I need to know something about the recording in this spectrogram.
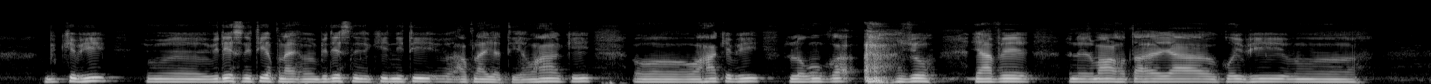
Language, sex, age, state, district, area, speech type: Hindi, male, 30-45, Uttar Pradesh, Chandauli, urban, spontaneous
